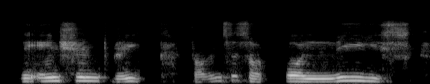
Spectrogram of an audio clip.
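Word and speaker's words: poleis: ancient Greek provinces are police p-o-l-e-i-s pronounced police or did any of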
